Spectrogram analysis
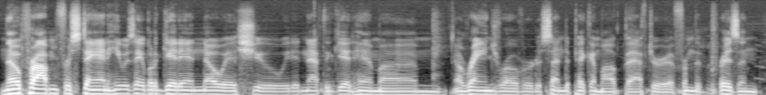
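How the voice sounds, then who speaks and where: Clear-voiced man hosting sports talk radio. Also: fairly low pitch, fairly quick, few pauses, dry recording. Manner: animated storyteller who re-enacts exchanges. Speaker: radio show host. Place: radio studio.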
